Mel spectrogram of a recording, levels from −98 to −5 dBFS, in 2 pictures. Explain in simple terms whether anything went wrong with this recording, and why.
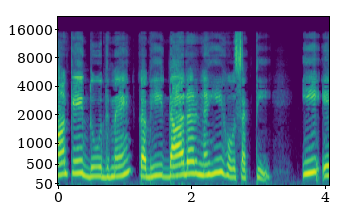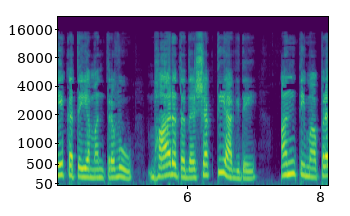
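Hard clipping occurs at 0.00–0.36, 1.26–1.32, 1.70–1.96, 3.75–4.28, 5.61–5.82 and 8.08–8.11 s. At those moments the speech was louder than some stage could carry, so its loudest points were sliced flat, adding distortion that lands on those loud moments.

The treble has plainly audible compression damage throughout, likely from HE-AAC compression. That codec keeps only the lower frequencies and fakes the treble by copying lower sound upward. Nothing survives above about 15 kHz, and s sounds come out gritty, metallic or lispy.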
